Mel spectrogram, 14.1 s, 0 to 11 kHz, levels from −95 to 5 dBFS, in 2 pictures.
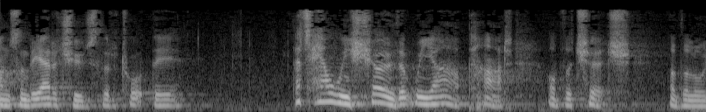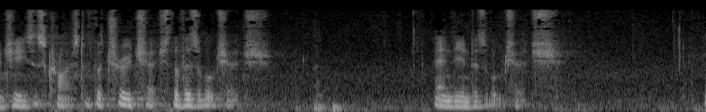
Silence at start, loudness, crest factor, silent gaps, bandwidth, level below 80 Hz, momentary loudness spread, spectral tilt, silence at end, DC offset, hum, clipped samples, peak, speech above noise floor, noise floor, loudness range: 0 s; -34 LUFS; 20 dB; none; 8.8 kHz; -62 dBFS; 16 LU; -5 dB/octave; 0 s; under 0.1%; none; under 0.1%; -16 dBFS; 29 dB; -63 dBFS; 11 LU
